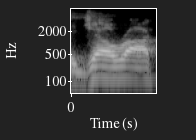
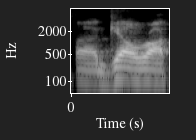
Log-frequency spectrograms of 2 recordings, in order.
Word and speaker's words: Gel Roc: they don't know me they say Jael Rock and you know but the formal introduction to everybody is g rock with a hard G like graffiti you know what I'm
